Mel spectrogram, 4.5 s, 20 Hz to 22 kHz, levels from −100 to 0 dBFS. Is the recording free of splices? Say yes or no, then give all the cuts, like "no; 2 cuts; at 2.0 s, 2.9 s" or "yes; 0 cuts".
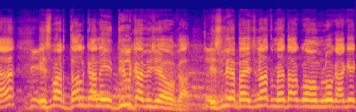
yes; 0 cuts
